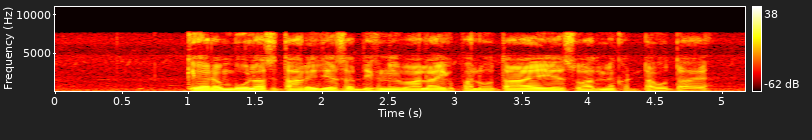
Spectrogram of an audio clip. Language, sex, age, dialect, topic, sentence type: Hindi, male, 56-60, Kanauji Braj Bhasha, agriculture, statement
